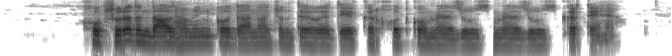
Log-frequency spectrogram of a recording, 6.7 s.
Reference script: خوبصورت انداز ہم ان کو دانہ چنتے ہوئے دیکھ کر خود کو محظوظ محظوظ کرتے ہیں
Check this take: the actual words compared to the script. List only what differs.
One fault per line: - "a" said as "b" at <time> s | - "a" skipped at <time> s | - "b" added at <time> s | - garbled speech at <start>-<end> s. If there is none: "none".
none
